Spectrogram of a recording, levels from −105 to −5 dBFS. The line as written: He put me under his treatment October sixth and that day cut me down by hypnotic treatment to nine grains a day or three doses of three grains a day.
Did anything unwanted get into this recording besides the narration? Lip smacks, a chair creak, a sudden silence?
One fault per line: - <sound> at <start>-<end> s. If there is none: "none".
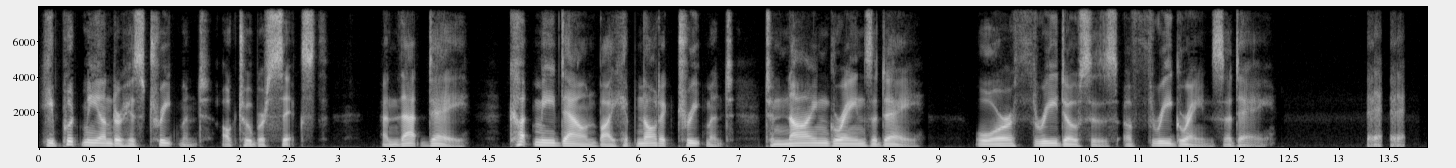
- laugh at 13.3-13.7 s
